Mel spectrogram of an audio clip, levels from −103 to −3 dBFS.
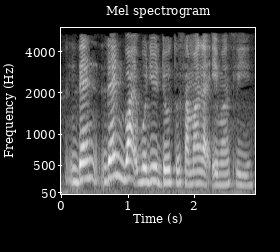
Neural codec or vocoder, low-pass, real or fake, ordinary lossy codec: none; 5.4 kHz; real; MP3, 32 kbps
